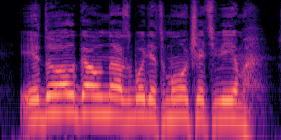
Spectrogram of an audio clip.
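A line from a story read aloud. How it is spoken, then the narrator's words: Sleepy mumble. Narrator (Russian): все так же сонно промычал Майки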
